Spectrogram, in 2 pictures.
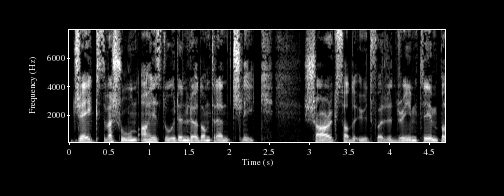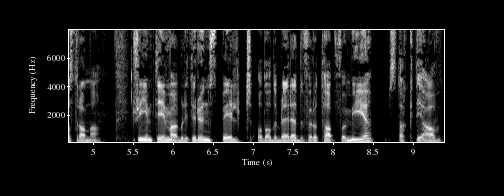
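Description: A man narrating a children's storybook in an even, measured reading. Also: lowish voice, dry recording, studio quality. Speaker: audiobook narrator.

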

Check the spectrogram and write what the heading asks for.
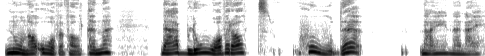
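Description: A woman's voice: fairly low pitch, creaky, a little mellow, breathy edge, no echo, studio quality, full character voice. A woman narrator voicing a panicked caller reporting an attack in an audiobook. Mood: frantic. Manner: frantic, sobbing pleas. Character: panicked caller at a crime scene.

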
